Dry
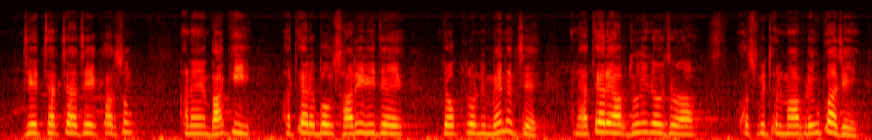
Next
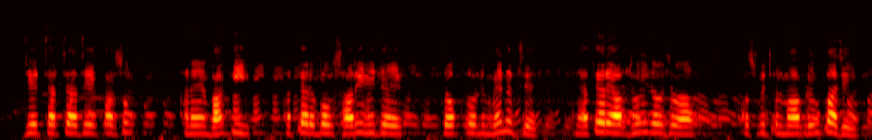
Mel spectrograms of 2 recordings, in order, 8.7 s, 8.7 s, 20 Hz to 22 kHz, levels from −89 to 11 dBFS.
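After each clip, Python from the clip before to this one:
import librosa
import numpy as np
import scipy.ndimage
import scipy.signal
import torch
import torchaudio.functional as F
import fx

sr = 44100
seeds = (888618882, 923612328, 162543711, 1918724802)

y = fx.bin_expand(x, sr, power=1.5)
y = fx.vowel_filter(y, sr, vowel='a')
y = fx.echo_warbled(y, sr, ms=198, feedback_pct=59, rate_hz=2.8, cents=143, wet_db=-23.5)
y = y * 10.0 ** (6.5 / 20.0)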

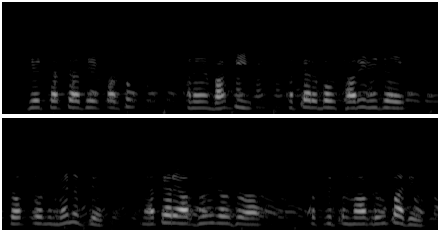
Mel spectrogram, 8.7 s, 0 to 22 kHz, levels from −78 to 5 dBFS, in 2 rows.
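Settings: y = fx.lowpass(x, sr, hz=1200.0, slope=6)
y = y * 10.0 ** (-6.0 / 20.0)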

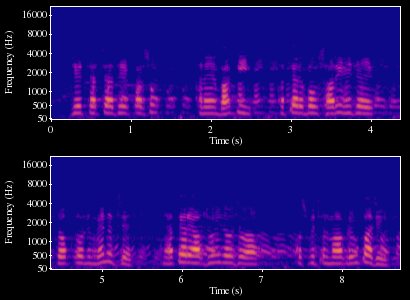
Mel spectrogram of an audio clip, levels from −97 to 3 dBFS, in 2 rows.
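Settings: y = x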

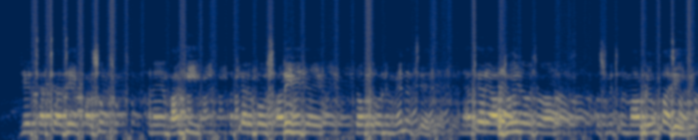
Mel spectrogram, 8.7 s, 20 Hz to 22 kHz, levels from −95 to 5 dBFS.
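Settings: y = fx.sustainer(x, sr, db_per_s=43.0)
y = y * 10.0 ** (8.5 / 20.0)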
